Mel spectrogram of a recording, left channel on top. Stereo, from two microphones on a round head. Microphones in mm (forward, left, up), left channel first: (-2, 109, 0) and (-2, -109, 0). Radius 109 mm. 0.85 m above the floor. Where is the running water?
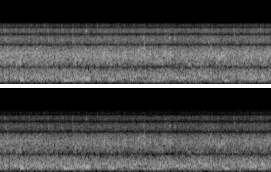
45° left (ahead or behind).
